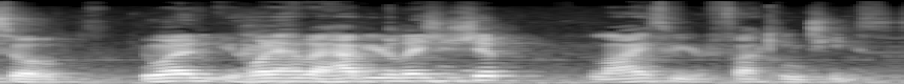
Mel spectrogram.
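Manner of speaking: usual speaking voice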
